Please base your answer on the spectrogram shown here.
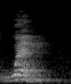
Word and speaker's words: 问: The first one is pronounced when, and it means to ask.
